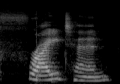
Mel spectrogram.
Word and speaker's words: frighten: We already know our IGH is working together to say I, so we divide between that IGH and then our T. So frighten. You hear that syllable being accented? Frighten.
